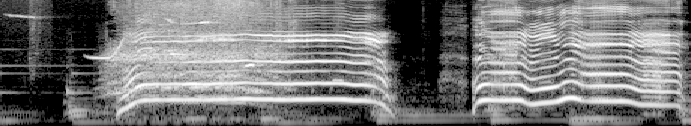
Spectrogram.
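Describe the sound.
Someone trumpets like an elephant in two long, loud, brassy blasts, the first rising and held for about two seconds, the second wavering, with a short pause between.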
